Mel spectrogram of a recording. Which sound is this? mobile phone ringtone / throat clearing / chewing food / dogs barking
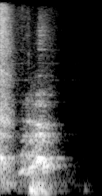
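dogs barking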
